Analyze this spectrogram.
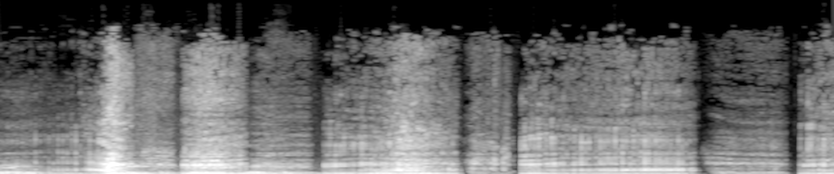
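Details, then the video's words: Jaguar, Panthera onca, giving deep rasping roars in several long bursts of about one second each, broad and harsh with strong low tones, separated by short silent gaps. "Som de Onça Pintada / Jaguar"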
